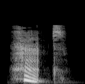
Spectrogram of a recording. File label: "hat", gb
